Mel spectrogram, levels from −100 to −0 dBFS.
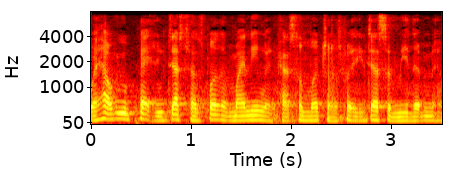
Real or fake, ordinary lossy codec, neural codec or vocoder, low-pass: fake; none; codec, 16 kHz, 2 kbps, FunCodec, trained on LibriTTS, 25 frames a second; 7.2 kHz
